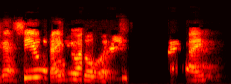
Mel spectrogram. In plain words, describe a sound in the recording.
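A woman talks with animation over an online call.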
